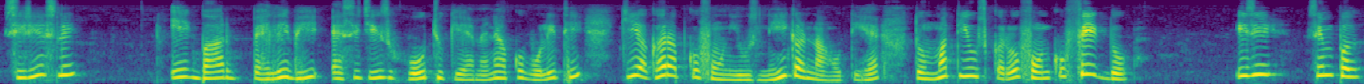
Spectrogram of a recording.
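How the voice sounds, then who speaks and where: A woman voicing an angry young woman who scolds her girlfriend in rapid tirades, in a storytelling narration. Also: on the high side, animated, darkish tone.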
